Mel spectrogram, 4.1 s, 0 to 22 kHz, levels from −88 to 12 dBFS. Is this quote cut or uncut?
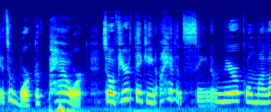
cut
